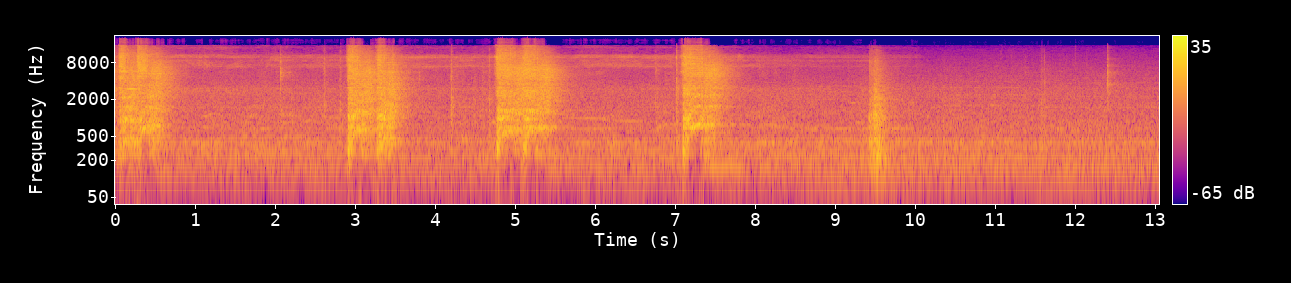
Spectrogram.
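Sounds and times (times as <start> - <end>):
pneumatic air tool hissing bursts: 0.0 - 1.0, 2.8 - 4.0, 4.6 - 5.7, 7.0 - 7.8.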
